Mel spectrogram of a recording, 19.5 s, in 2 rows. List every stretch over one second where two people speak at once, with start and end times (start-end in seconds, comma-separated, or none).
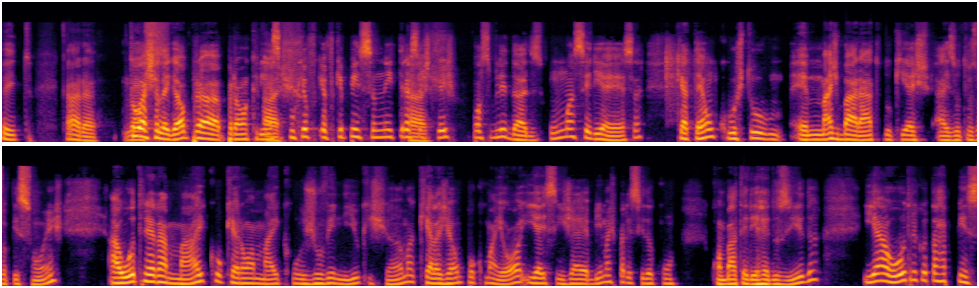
none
